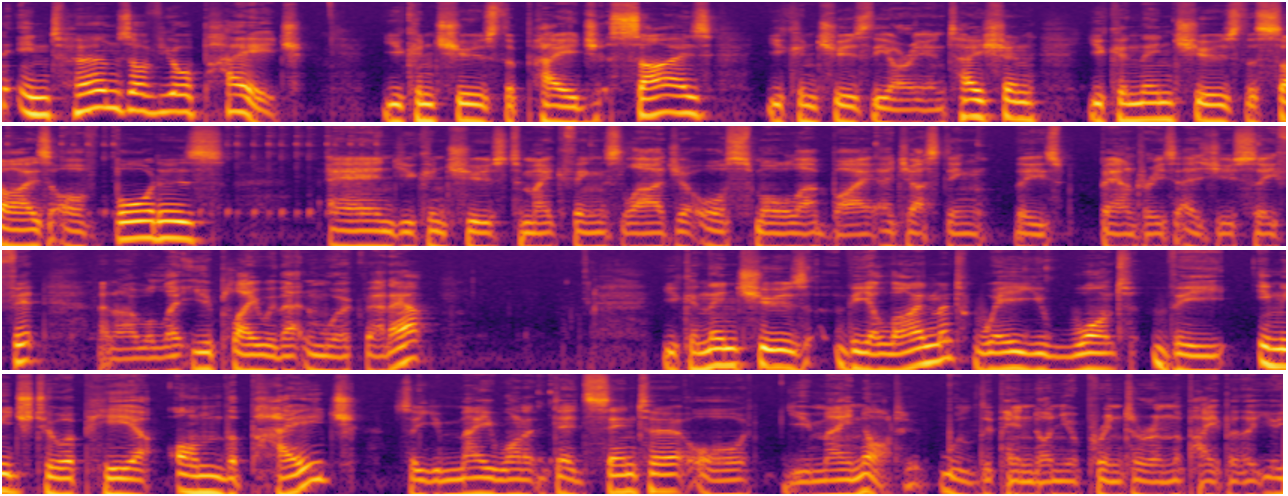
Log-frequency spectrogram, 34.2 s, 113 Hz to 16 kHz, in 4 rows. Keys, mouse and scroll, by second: 7.8 click, 9.9-11.2 drag, 12.5-14.6 drag, 15.1-17.2 drag, 22.4 click, 24.0 click, 29.3 click.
